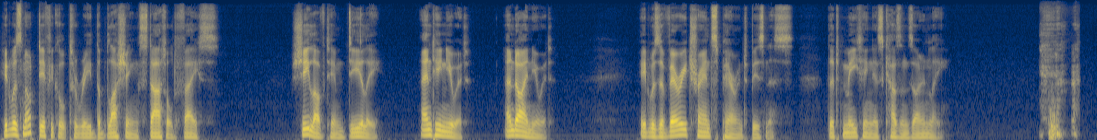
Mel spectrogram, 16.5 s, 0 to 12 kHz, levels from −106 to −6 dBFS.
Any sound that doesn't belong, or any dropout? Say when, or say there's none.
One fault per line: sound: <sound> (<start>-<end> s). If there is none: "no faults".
sound: laugh (15.6-16.2 s)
